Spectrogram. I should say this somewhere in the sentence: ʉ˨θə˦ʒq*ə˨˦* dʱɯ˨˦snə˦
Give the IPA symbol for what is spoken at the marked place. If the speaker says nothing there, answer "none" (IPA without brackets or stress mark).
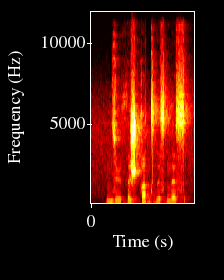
ə˦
